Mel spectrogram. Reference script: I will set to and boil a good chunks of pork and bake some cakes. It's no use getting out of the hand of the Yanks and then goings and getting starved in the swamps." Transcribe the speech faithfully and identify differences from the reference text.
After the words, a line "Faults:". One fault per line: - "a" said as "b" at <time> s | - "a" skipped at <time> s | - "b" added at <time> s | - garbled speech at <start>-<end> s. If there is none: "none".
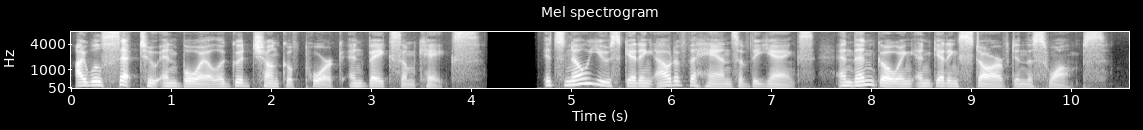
I will set to and boil a good chunk of pork and bake some cakes. It's no use getting out of the hands of the Yanks and then going and getting starved in the swamps."
Faults:
- "chunks" said as "chunk" at 1.8 s
- "hand" said as "hands" at 6.2 s
- "goings" said as "going" at 8.0 s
